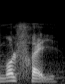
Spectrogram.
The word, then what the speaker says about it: Molfrey: Je m'appelle Molfrey. Molfrey. Molfary. Molfrey, comme ça se prononce en fait. Comme une molle fraye, tout simplement.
